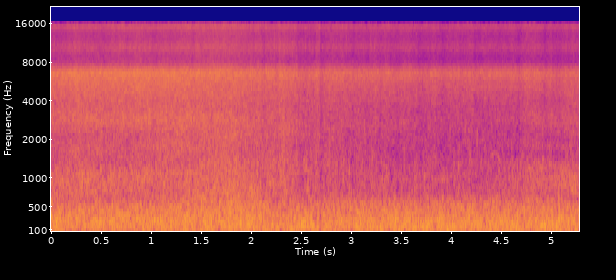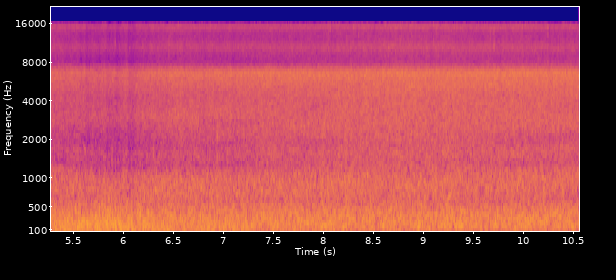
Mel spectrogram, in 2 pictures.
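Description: Ocean surf breaking and washing up the sand at the water's edge: a steady rush of foaming water.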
